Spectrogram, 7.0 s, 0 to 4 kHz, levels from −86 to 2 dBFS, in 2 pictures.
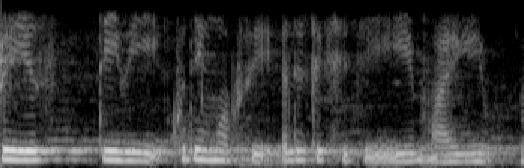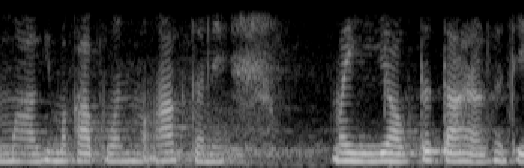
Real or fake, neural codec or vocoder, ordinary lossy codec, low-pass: real; none; none; 3.6 kHz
